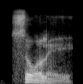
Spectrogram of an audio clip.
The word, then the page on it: sorely: British English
